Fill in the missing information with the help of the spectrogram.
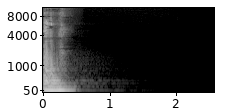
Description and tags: Dino Call 10
short didgeridoo "shot" with some reverb. enjoy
